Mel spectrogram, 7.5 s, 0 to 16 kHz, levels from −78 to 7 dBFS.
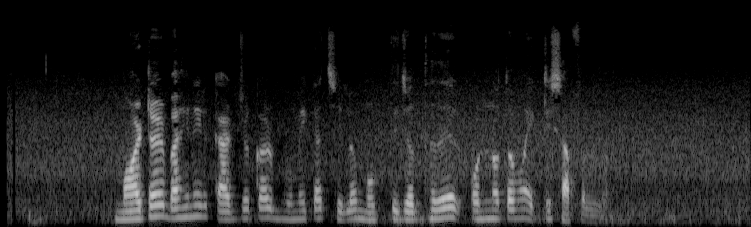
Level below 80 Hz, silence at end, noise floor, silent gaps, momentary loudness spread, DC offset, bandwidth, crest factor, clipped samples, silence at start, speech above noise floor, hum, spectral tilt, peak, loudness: -66 dBFS; 0 s; -47 dBFS; none; 26 LU; under 0.1%; 10.5 kHz; 22 dB; under 0.1%; 1.15 s; 24 dB; none; -6 dB/octave; -2 dBFS; -23 LUFS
